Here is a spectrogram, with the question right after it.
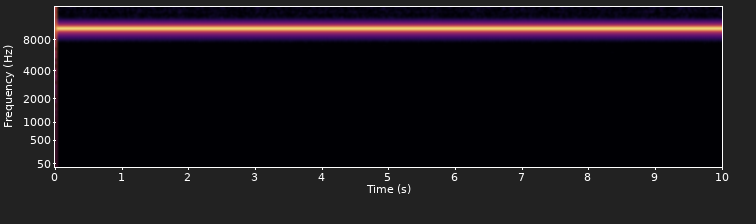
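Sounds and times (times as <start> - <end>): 
405-line TV line whistle: 0.0 - 10.0.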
